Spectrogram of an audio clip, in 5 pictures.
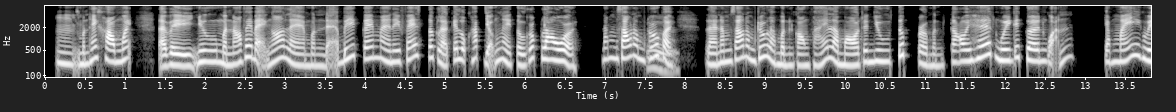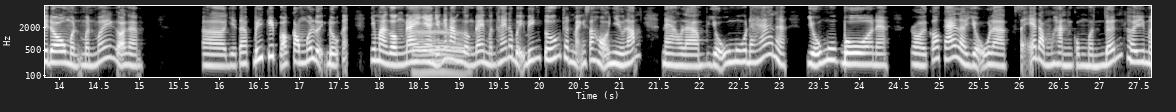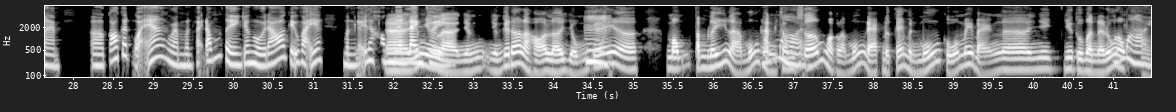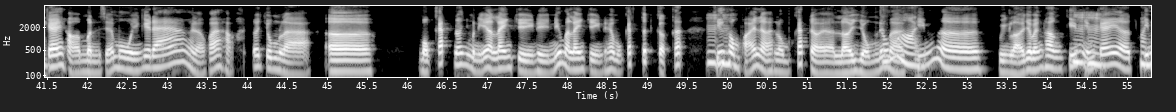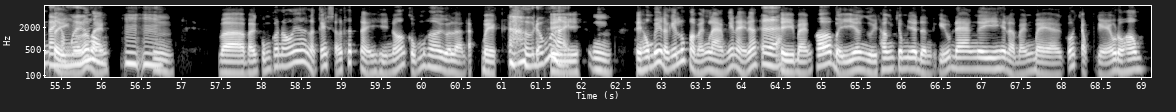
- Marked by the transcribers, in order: tapping; in English: "manifest"; laughing while speaking: "Ừ"
- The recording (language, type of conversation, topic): Vietnamese, podcast, Một thói quen nhỏ nào đã thay đổi cuộc sống của bạn?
